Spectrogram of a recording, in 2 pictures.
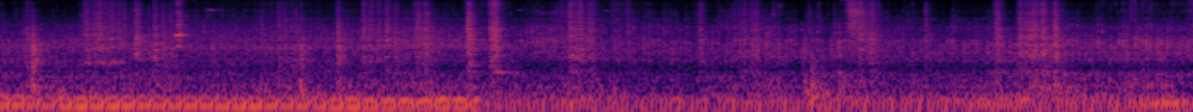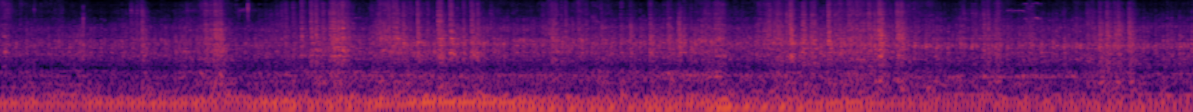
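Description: Tyres crunch over loose dirt.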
